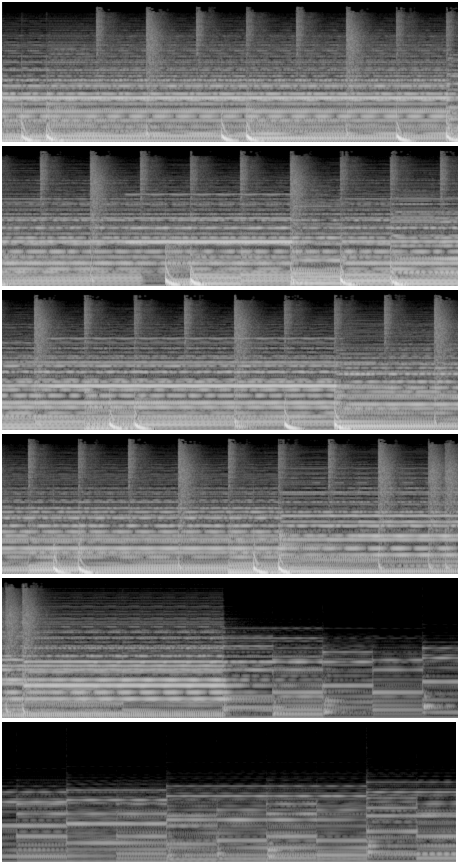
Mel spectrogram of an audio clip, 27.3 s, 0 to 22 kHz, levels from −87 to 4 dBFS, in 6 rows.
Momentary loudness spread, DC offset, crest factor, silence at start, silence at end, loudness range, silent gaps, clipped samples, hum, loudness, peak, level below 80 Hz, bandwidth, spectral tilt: 16 LU; 2%; 16 dB; 0 s; 0 s; 14 LU; none; under 0.1%; none; -15 LUFS; 0 dBFS; -24 dBFS; 19 kHz; -5.5 dB/octave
